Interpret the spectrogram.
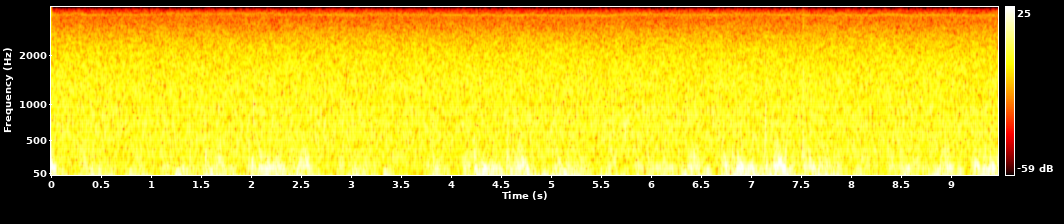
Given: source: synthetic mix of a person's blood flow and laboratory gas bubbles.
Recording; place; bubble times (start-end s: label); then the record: Doppler ultrasound of blood flow; precordium
1.51-1.59 s: bubbles
2.00-2.06 s: bubbles
5.70-5.78 s: bubbles
7.00-7.05 s: bubbles
7.32-7.67 s: bubbles
From the record:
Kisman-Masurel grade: 122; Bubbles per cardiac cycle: 1 to 2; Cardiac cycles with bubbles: 10 to 50%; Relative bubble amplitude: moderate (0.250 to 0.450); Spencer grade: 2 (many but less than half of the cardiac periods contain bubble signals, singularly or in groups); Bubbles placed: anywhere in the cardiac cycle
